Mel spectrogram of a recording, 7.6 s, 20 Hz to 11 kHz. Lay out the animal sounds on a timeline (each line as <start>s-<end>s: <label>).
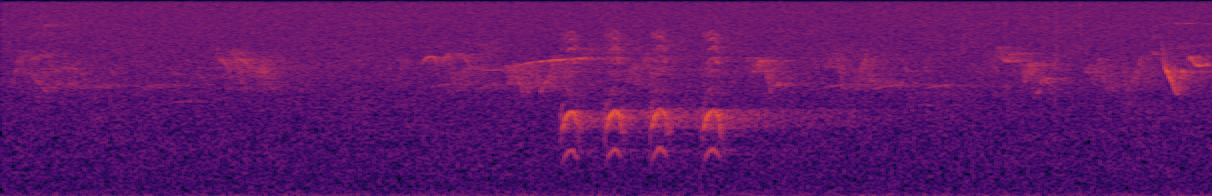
0.0s-7.6s: Red-eyed Vireo (Vireo olivaceus)
2.4s-4.3s: Eastern Wood-Pewee (Contopus virens)
3.1s-5.0s: American Crow (Corvus brachyrhynchos)
5.1s-6.2s: Tufted Titmouse (Baeolophus bicolor)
